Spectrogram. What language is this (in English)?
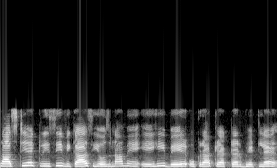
Maithili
